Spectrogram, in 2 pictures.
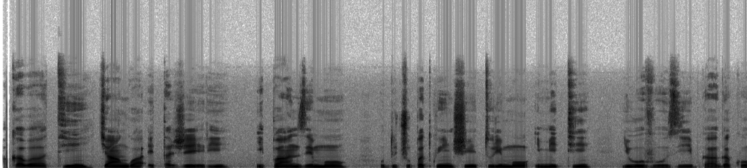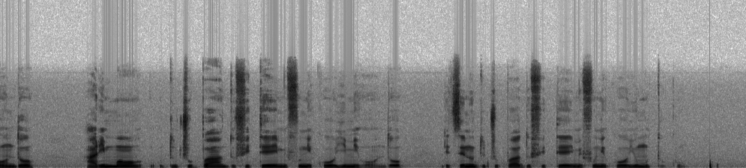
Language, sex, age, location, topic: Kinyarwanda, male, 25-35, Kigali, health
